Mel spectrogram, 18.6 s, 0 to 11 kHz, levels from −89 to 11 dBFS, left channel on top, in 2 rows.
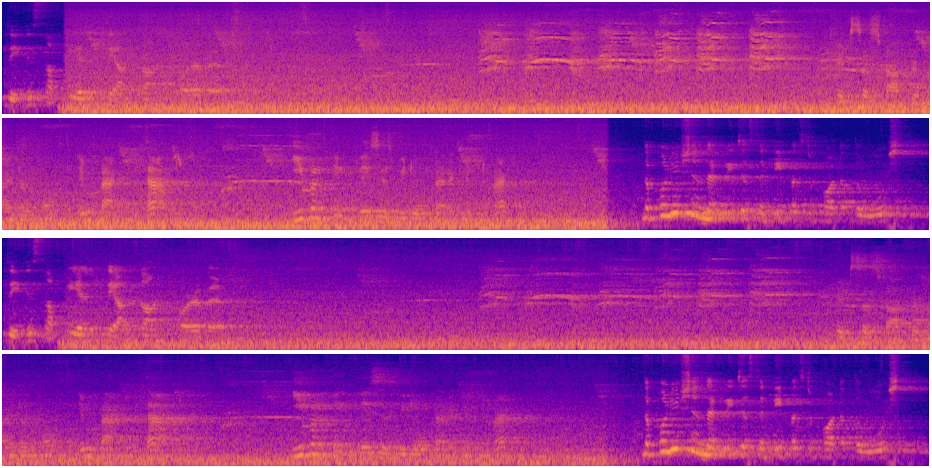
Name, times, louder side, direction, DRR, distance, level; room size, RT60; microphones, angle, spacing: voice 1, 0.1-2.3 15.7-18.3, right 1 dB, 15° right, 7 dB, 0.4 m, -25 dB
sound 1, 0.6-15.4, left 6 dB, 80° left, 0.3 m, -25 dB
voice 2, 8.3-11.0 11.7-14.7, left 2 dB, 50° left, 5 dB, 0.9 m, -28 dB
13.5 x 11.0 x 3.7 m, 2.4 s
head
